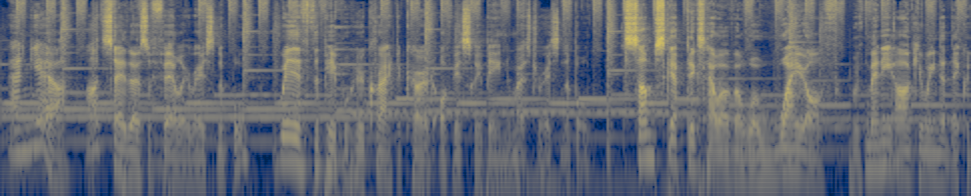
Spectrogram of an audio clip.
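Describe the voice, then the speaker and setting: With music in the background, a man with an Australian accent speaks at a fairly quick pace with lively intonation. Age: young. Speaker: YouTuber. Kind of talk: casual storytelling narration. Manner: humorous, sarcastic.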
